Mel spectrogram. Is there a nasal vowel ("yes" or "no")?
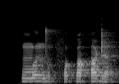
no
